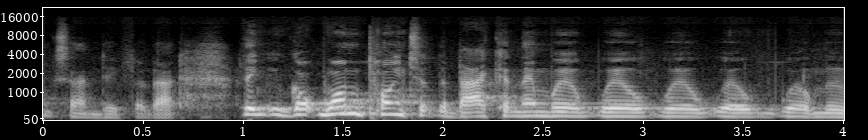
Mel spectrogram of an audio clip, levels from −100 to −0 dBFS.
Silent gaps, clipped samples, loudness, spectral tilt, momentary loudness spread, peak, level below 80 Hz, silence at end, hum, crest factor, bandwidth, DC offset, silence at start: none; under 0.1%; -21 LUFS; -7.5 dB/octave; 14 LU; -6 dBFS; -68 dBFS; 0 s; none; 16 dB; 9.6 kHz; under 0.1%; 0 s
